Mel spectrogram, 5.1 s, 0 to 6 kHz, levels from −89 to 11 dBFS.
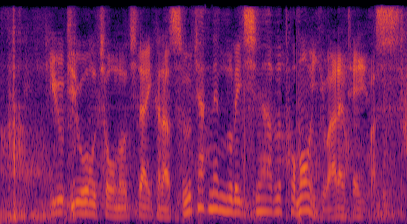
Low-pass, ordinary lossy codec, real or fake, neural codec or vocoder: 5.4 kHz; AAC, 32 kbps; fake; codec, 16 kHz, 0.8 kbps, ZipCodec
